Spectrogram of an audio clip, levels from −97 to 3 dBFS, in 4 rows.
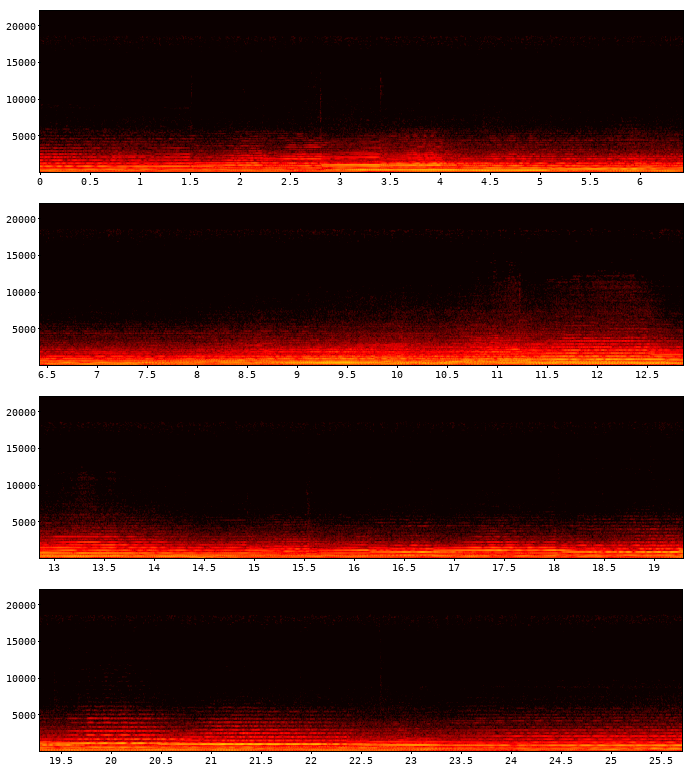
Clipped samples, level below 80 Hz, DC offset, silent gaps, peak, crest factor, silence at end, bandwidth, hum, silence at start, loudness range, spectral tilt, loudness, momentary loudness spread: under 0.1%; -64 dBFS; under 0.1%; none; -24 dBFS; 16 dB; 0 s; 18 kHz; none; 0 s; 6 LU; -8 dB/octave; -42 LUFS; 10 LU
